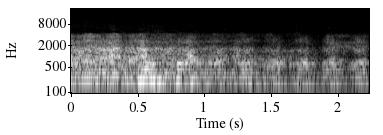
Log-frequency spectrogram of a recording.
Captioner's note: chuckles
